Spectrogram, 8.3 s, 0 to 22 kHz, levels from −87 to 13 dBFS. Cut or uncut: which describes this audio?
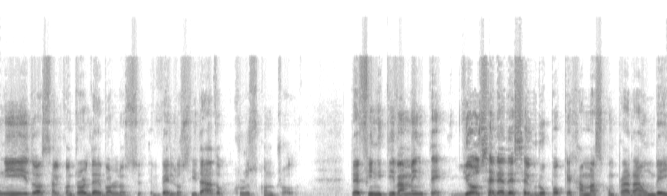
uncut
